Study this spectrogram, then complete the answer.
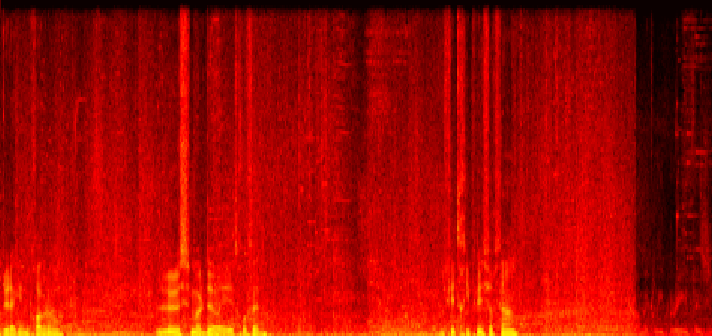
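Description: Game spell effects blast and crackle.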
